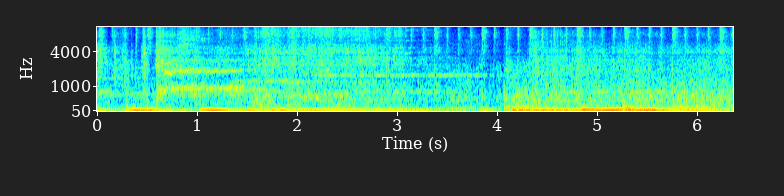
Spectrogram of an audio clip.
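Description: Film car-chase soundtrack: dramatic music over car engine and tyre noise. A police Lada sedan skids on a wet road, its tyres hissing through spray.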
